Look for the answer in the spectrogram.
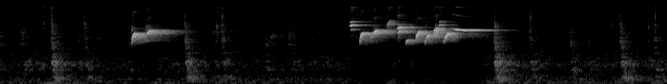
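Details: Goldfinch in good condition: a short buzzy note, then a lively rushing phrase of tinkling, twittering notes ending in a thin drawn-out whistle, with soft clicks and taps around it.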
